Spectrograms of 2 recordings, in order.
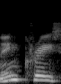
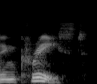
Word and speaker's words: increase: An increase in unemployment, but unemployment increased. So with a noun, the stress falls on the first syllable, with a verb on the second syllable.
